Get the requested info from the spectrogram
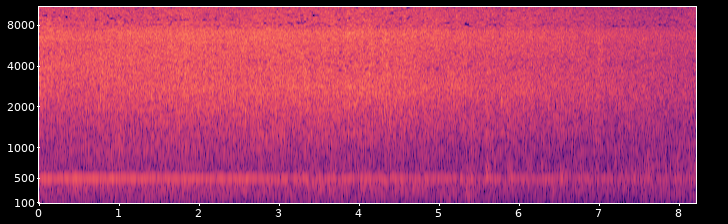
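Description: Water-fried buns sizzling steadily in a large flat pan, a loud hiss that slowly fades, with a steady hum underneath.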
